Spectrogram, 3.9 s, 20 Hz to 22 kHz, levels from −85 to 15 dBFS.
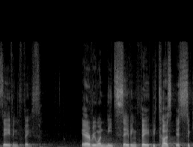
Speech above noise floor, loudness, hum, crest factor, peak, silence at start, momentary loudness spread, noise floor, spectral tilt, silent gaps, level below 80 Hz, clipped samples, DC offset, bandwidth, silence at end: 35 dB; -27 LUFS; none; 20 dB; -8 dBFS; 0 s; 14 LU; -62 dBFS; -4.5 dB/octave; none; -60 dBFS; under 0.1%; under 0.1%; 16 kHz; 0 s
